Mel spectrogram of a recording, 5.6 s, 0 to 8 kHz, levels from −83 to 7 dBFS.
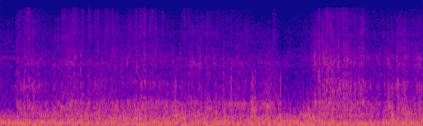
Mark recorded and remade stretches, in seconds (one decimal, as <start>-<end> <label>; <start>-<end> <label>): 0.0-0.5 recorded; 0.5-1.8 remade; 1.8-2.8 recorded; 2.8-3.6 remade; 3.6-5.6 recorded

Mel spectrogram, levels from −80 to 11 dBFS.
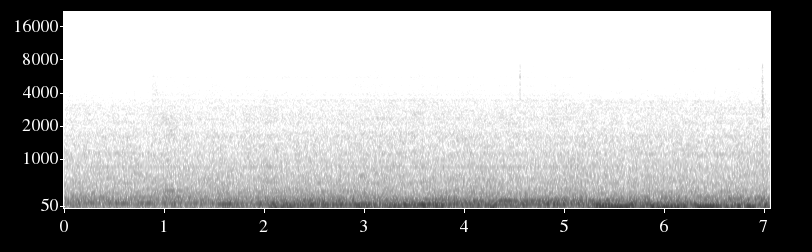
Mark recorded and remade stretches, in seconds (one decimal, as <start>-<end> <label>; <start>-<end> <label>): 0.0-0.8 recorded; 0.8-5.1 remade; 5.1-7.1 recorded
